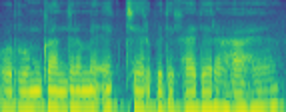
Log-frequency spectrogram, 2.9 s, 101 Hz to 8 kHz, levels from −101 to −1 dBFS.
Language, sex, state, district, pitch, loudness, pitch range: Hindi, male, Arunachal Pradesh, Papum Pare, 115 Hz, -16 LUFS, 115-120 Hz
